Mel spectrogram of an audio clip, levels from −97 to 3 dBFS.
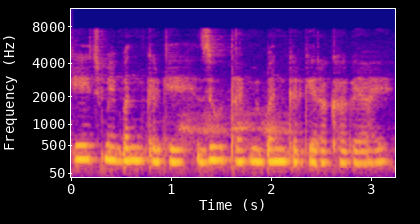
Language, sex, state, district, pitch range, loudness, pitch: Hindi, female, Arunachal Pradesh, Papum Pare, 205-230 Hz, -15 LUFS, 215 Hz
